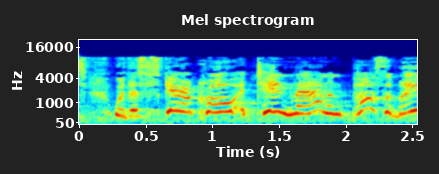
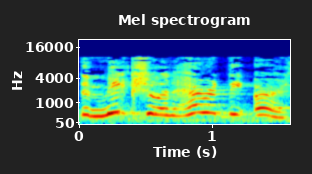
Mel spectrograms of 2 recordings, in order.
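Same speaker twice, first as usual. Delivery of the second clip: ordinary talk, nothing marked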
